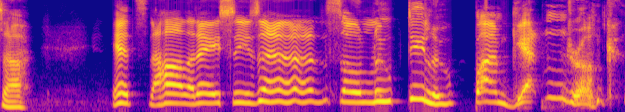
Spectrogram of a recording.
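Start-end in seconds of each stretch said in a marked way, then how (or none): 1.1-6.2 high, slow, sing-song tipsy voice; Broadway Lauren impression. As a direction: ham it up like a tipsy Broadway star. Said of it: "I don't know if I can do it justice".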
